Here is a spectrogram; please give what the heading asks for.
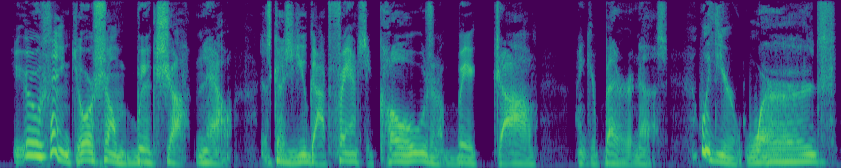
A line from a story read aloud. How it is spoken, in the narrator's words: slurred Tony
